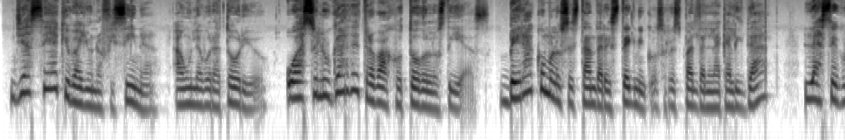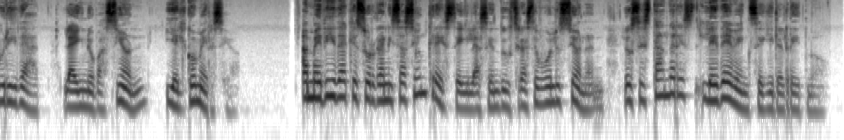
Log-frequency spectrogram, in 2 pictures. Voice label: Demo corporativo; German (Germany)

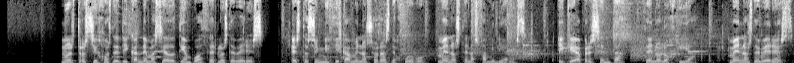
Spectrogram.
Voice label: Anuncio; Salvemos las cenas; IKEA

